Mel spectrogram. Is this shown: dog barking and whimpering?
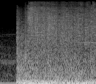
no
